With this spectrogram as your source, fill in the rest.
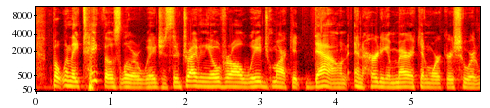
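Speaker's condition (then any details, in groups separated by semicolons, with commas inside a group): No condition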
